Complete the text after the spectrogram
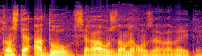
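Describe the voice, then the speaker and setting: A man's voice: mid-range voice, fast, darkish tone. A man in his twenties, a guest on a radio chat show, talking in a laid-back, hesitant way. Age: 20s. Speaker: studio guest.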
